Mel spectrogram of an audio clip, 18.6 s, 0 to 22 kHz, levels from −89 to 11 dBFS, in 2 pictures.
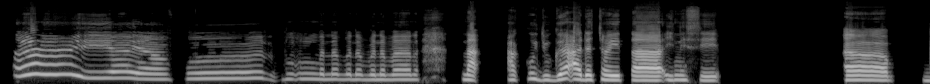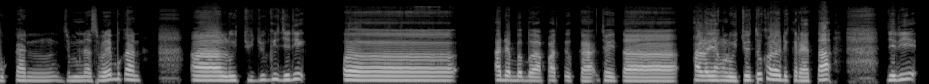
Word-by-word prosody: Ah, 470 +3 +1 0.2
iya 300 0 -4 0.2
ya 260 - -1 0.2
ampun, 275 +4 -5 0.2
mhm, 250 +1 -10
bener 240 0 -5
bener 235 -1 -5
bener 225 0 -3
bener. 230 0 -2 0.5
Nah 215 -2 +5 0.3
aku 225 +4 -5
juga 215 +2 +2
ada 230 -2 +4
cerita 210 -2 +2 0.4
ini 215 +1 -1
sih. 190 -1 -2 1.3
Eee, 210 -1 +5 0.3
bukan 180 0 -5
sebener 180 +2 -4
sebenernya 205 +7 -1
bukan, 235 -3 0 0.5
eee, 200 -1 +5
lucu 195 0 -1
juga 215 +5 -4
jadi, 230 +3 -1 0.4
eee, 195 -2 +3 0.4
ada 210 -1 +1
beberapa 185 -2 -2
tuh 185 -1 -8
Kak 170 +2 -2
cerita 180 -1 -1 0.6
kalau 205 -2 +3
yang 200 -1 +2
lucu 180 +1 +1
tuh 250 +6 -1
kalau 235 -4 +4
di 200 - -2
kereta 195 +4 +1 0.5
jadi 220 +5 -1
210 Hz, 125 wpm, -23 LUFS, 195-240 Hz, 1.3 s, Nah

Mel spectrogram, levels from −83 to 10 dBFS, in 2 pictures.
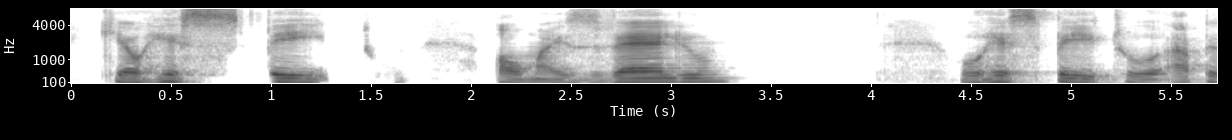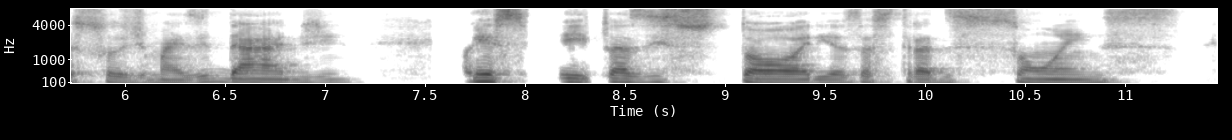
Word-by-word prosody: que 130 - -5
é - - +4
o - - +3
respeito 125 -1 +2 0.8
ao 110 -2 0
mais 100 -3 -6
velho 130 +3 +5 1.2
o 120 - -2
respeito 120 -1 -1
a 110 0 -4
pessoas 110 -1 -6
de 95 - -11
mais 95 0 -7
idade, 110 -3 -3 0.6
o - - -6
respeito 135 -2 +3
às 115 -3 -1
histórias, 110 -2 +1
às - - -5
tradições, 105 -3 -5
110 Hz, 105 wpm, -25 LUFS, 105-125 Hz, 1.2 s, velho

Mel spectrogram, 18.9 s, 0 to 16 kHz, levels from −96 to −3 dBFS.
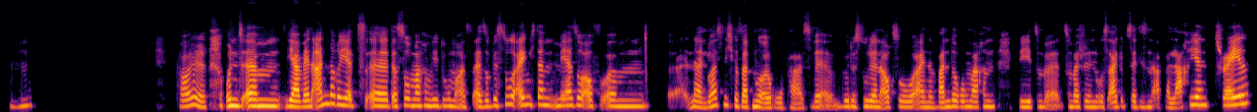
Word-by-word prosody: Mhm. 205 +4 -9 2.2
Toll. 200 -2 0 0.3
Und, 215 0 +6
ähm 210 0 +6
ja, 195 -3 +6
wenn 195 +1 +3
andere 270 +2 +3
jetzt, 235 -3 0
äh, 205 -1 +3
das 200 - -2
so 225 -1 -1
machen 215 0 +1
wie 215 - 0
du, 210 +1 -5
machst, 195 -4 -4
also, 190 +1 -1
bist 215 +1 -4
du 270 0 0
eigentlich 250 -2 +1
dann 240 -2 -1
mehr 225 +2 0
so 235 +1 0
auf, 210 +2 -2
ähm 200 0 0 0.7
nein, 175 -3 -2
du 185 - -1
hast 230 +2 -1
nicht 235 -2 -6
gesagt, 185 -4 +1
nur 190 -1 +2
Europas. 155 +1 -6
Wär 180 0 -4
würdest 190 -2 -5
du 200 - -1
denn 185 -2 +2
auch 170 0 -1
so 180 -1 -4
eine 170 -2 -3
Wanderung 185 +2 0
machen, 185 +1 -1 0.3
wie 180 -1 -1
zum 185 0 -8
Bei 185 - -7
zum 190 - -8
Beispiel 185 0 -3
in 175 - -3
den 175 - -3
USA 175 -1 -2
gibt's 190 +1 -14
ja 180 - -3
diesen 175 0 -8
Appalachian-Trail? 245 - +2
195 Hz, 165 wpm, -23 LUFS, 180-215 Hz, 2.2 s, Und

